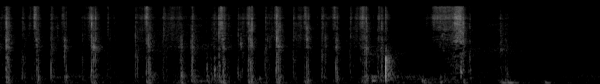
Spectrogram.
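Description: Oracle cards being shuffled by hand: a rapid run of card flicks, ending with a short swish about four and a half seconds in.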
